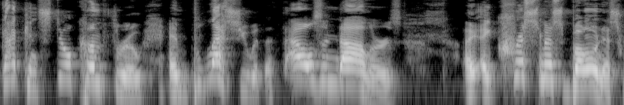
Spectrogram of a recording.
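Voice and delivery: rising pulpit proclamation; fervent preaching. Acted. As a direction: preach it out to the church. Preacher builds to full force.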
